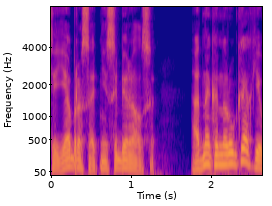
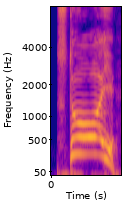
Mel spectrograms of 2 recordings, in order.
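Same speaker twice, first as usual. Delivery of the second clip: high, loud desperate stop command; full-voiced high yell; shout; 7 dB louder than usual. A narrator's reading. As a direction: scream at him to halt. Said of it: "закричал я".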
